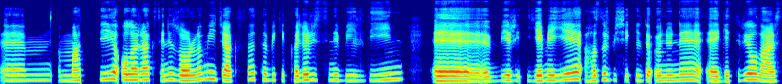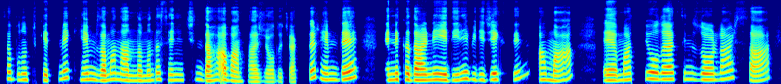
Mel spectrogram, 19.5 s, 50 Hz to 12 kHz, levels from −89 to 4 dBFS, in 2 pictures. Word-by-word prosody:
emm, 210 +1 -6
maddi 210 +6 -1
olarak 225 +1 +3
seni 220 +3 -6
zorlamayacaksa 215 +2 +1
tabii 230 -3 -7
ki 205 - -15
kalorisini 215 +1 -2
bildiğin, 205 +5 -7 0.4
eee, 180 -2 +6
bir 205 -1 -2
yemeği 205 +6 +3
hazır 200 +5 -3
bir - - -17
şekilde 205 -1 -6
önüne, 205 +2 -1
eee, 180 -1 +2
getiriyorlarsa 195 +2 0
bunu 235 +1 -3
tüketmek 235 +7 -4
hem 240 0 -2
zaman 225 +4 +1
anlamında 205 +2 -2
senin 220 -2 -8
için 235 0 -14
daha 195 +4 +2
avantajlı 170 -7 -1
olacaktır 160 - -4
hem 240 -2 -4
de 280 +7 +6 0.3
e, 220 +2 -2
ne 240 - +3
kadar 225 -2 +5
ne 235 - 0
yediğini 230 +3 +2
bileceksin. 240 - -3
Ama, 220 -4 -2 0.4
eee, 210 0 +3
maddi 235 +5 -5
olarak 250 -1 +5
seni 250 -1 -10
zorlarsa, 235 -1 -1
220 Hz, 130 wpm, -23 LUFS, 200-240 Hz, 0.4 s, eee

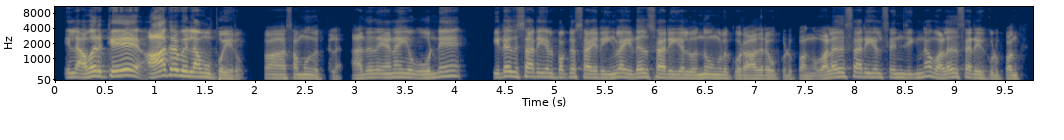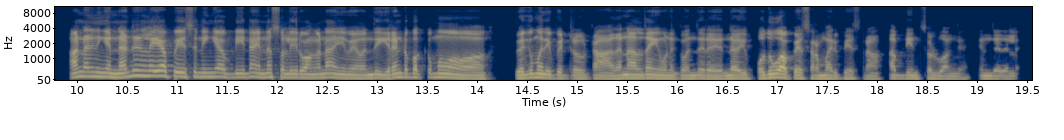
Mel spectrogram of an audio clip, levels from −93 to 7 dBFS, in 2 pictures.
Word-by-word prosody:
இல்ல, 180 - +1
அவருக்கு 220 +1 +6 0.4
ஆதரவு 250 -2 +8
இல்லாம 185 -4 +4
போயிரும், 120 -6 -2
இப்ப - - -14
ஆ - - -1 0.2
சமூகத்தில. 130 -8 -6 0.2
அது 155 +4 -3 0.2
ஏன்னா, 175 +2 +1 0.3
ஒண்ணு, 190 +8 0 0.5
இடதுசாரிகள் 190 -3 0
பக்கம் 175 +1 -4
சாயிறீங்களா? 155 +2 +1
இடதுசாரிகள் 155 -4 0
வந்து 150 +3 -1
உங்களுக்கு 135 -2 -5
ஒரு 125 - -2
ஆதரவு 125 -2 -3
கொடுப்பாங்க. 115 -1 -9
வலதுசாரிகள் 175 +2 -1
சாஞ்சீங்கன்னா, 160 +4 -4
வலதுசாரிகள் 160 -4 -2
கொடுப்பாங்க. 125 0 -6 0.3
ஆனா, 205 +3 +2
நீங்க 180 -2 +2
நடுநிலையா 230 +3 +3
பேசுனீங்க. 185 0 -1
அப்பிடீன்னா, 165 +3 -2
என்ன 175 +1 -2
சொல்லிருவாங்கன்னா, 155 0 -1
இவன் 135 -1 -2
வந்து, 140 +2 -1
இரண்டு 170 +2 0
பக்கமும் 165 0 -2 0.7
வெகுமதி 155 +1 +1
பெற்று 125 0 -5
விட்டான். 120 0 -3
அதனால 135 +3 0
தான் 140 -2 +3
இவனுக்கு 120 -2 -4
வந்து 125 +1 -3
ரெ - - 0
இந்த 125 0 0 0.2
பொதுவா 155 +3 +4
பேசுற 125 -1 -4
மாரி 120 -1 -4
பேசுறான். 115 -1 -9
அப்பிடீன்னு 120 0 -6
சொல்லுவாங்க, 105 -2 -7 0.2
இந்த 115 -1 -5
இதில. 110 0 -9
150 Hz, 160 wpm, -24 LUFS, 125-175 Hz, 0.7 s, ஆதரவு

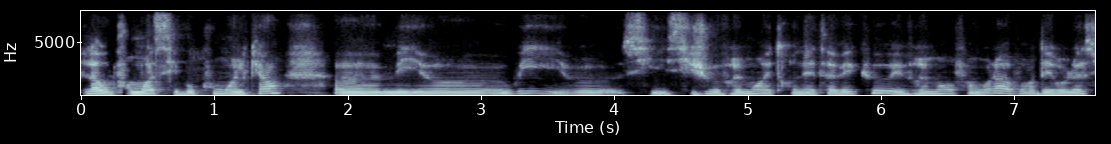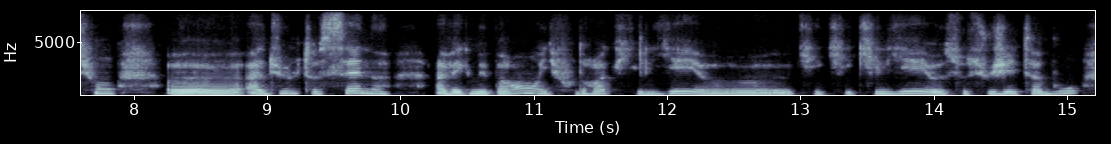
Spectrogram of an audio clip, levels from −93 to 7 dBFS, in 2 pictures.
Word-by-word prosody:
Là 180 -1 +7
où, 175 - +3
pour 170 - +1
moi, 175 +2 +6
c'est 180 -2 +6
beaucoup 165 +3 -2
moins 180 -1 +2
le 165 - +4
cas. 215 +7 0 0.4
Heu, 155 -2 +4
mais, 155 -1 +4
heu, 155 - 0
oui, 200 -6 -8
heu, 150 0 -3
si - - -1
si 165 +1 +1
je 165 +1 +6
veux 165 - 0
vraiment 170 +3 -1
être 175 0 -5
honnête 170 0 -1
avec 170 +1 0
eux 225 -2 -1
et 175 - +1
vraiment, 165 +3 -3
enfin 185 +1 -5
voilà, 225 - -2
avoir 185 -4 -4
des 165 +1 +1
relations, 170 +3 -1 0.4
heu, 165 -1 +5
adultes, 180 +1 -1
saines 195 -1 +2 0.3
avec 165 +1 +3
mes 160 -1 +2
parents, 190 +7 -2
il 165 -2 -3
faudra 165 +3 -5
qu'il 160 -3 -7
y 190 -1 0
ait - - -1
heu, 150 0 -1
qui 160 +2 -8
qui 150 - -10
qu'il 165 +2 -4
y 190 +3 -1
ait 165 -2 +1
ce 165 +1 -5
sujet 170 +1 +1
tabou, 175 +5 -4
170 Hz, 195 wpm, -21 LUFS, 160-180 Hz, 0.4 s, Là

